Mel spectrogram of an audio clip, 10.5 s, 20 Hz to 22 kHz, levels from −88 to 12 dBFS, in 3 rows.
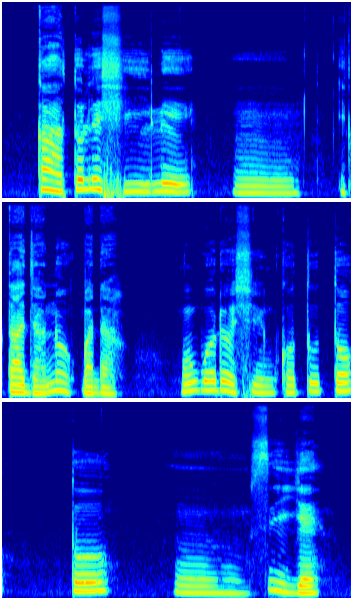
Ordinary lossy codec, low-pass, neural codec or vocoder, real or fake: none; none; vocoder, 48 kHz, 128 mel bands, Vocos; fake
